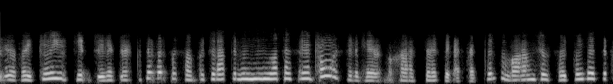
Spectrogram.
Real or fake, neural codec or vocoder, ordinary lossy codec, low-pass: fake; codec, 16 kHz, 0.5 kbps, FreqCodec, smaller model; AAC, 48 kbps; 7.2 kHz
